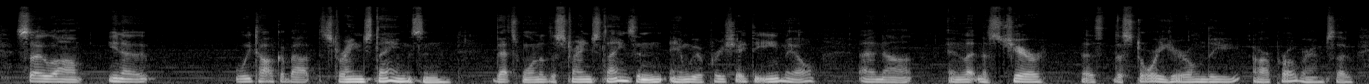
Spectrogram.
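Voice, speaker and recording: Over music in the background, a man at a medium pitch speaks at a fairly slow pace with ordinary pitch variation. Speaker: radio show host. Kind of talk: casual radio talk.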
